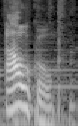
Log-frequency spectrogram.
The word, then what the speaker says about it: álcool: Em português seria álcool. A diferença então seria que em espanhol a sílaba forte seria ol. E em português seria a sílaba inicial que seria ao.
